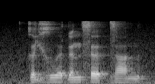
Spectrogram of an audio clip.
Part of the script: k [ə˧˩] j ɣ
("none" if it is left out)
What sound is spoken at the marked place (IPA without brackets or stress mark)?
ə̰˧˨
